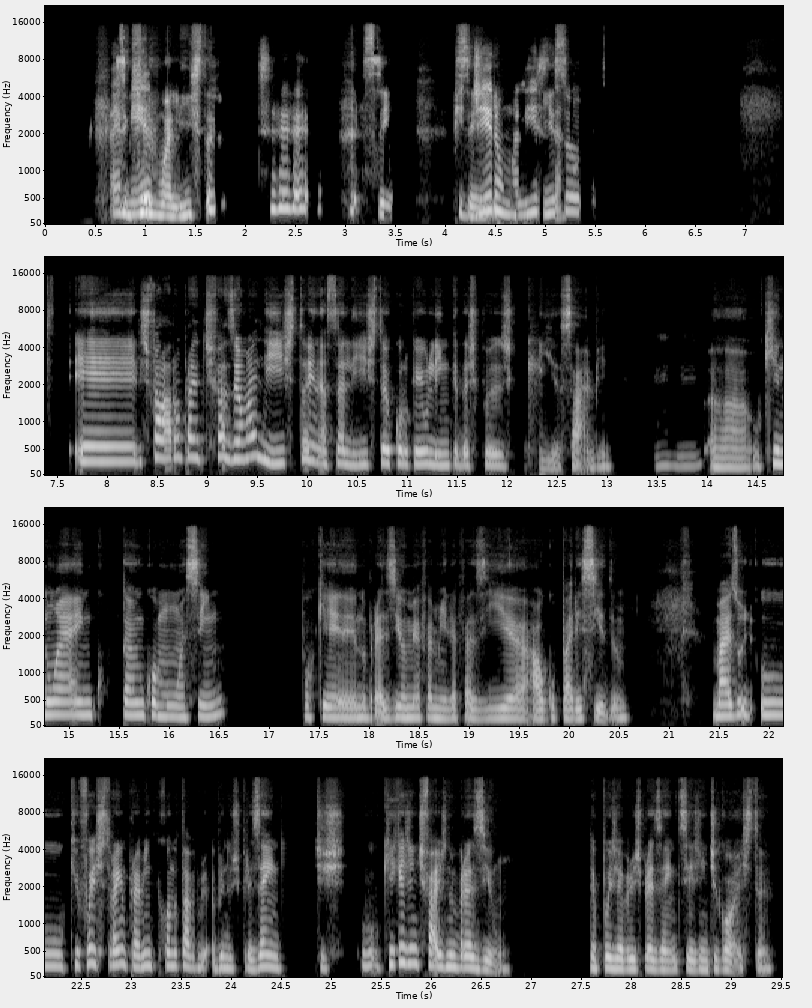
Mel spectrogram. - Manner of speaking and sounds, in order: other background noise; laughing while speaking: "Seguiram a lista"; chuckle; distorted speech
- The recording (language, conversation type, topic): Portuguese, advice, Como posso entender e respeitar os costumes locais ao me mudar?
